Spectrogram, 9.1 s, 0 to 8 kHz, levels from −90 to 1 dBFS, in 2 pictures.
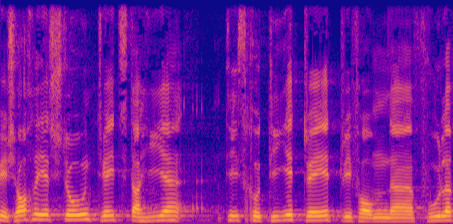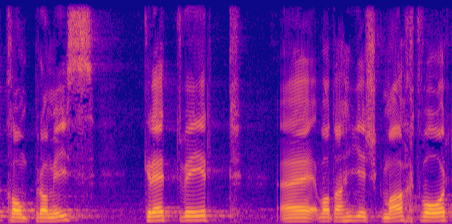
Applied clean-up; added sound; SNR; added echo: none; none; none; none.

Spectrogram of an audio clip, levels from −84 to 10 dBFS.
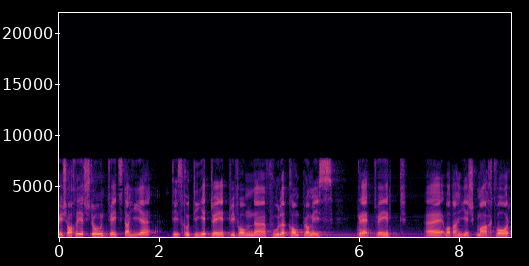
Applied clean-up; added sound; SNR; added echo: neural separator model SepFormer DNS4.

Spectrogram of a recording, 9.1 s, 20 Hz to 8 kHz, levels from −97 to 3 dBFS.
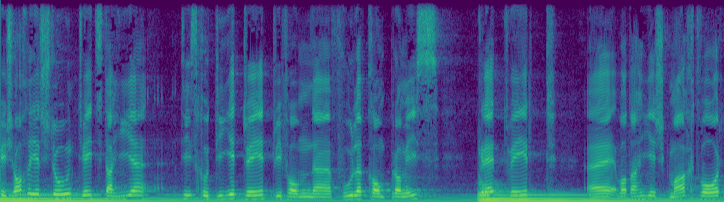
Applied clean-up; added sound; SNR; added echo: none; Bass guitar; 0 dB; none.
